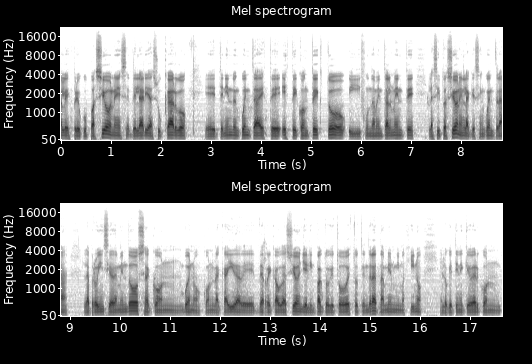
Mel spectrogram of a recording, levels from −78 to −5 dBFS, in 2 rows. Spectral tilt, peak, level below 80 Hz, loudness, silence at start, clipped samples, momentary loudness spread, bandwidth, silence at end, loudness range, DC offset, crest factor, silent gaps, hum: -5.5 dB/octave; -4 dBFS; -50 dBFS; -26 LUFS; 0 s; under 0.1%; 9 LU; 18 kHz; 0.05 s; 3 LU; under 0.1%; 22 dB; none; none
